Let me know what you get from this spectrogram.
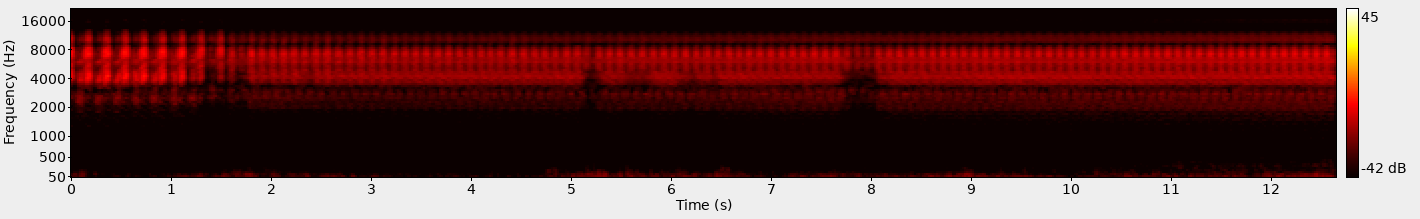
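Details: Okinawan bear cicada, Cryptotympana facialis, singing intently: opening bursts of sharp pulses give way to a continuous high, hissing drone with slight wavering, a faint low rumble underneath.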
